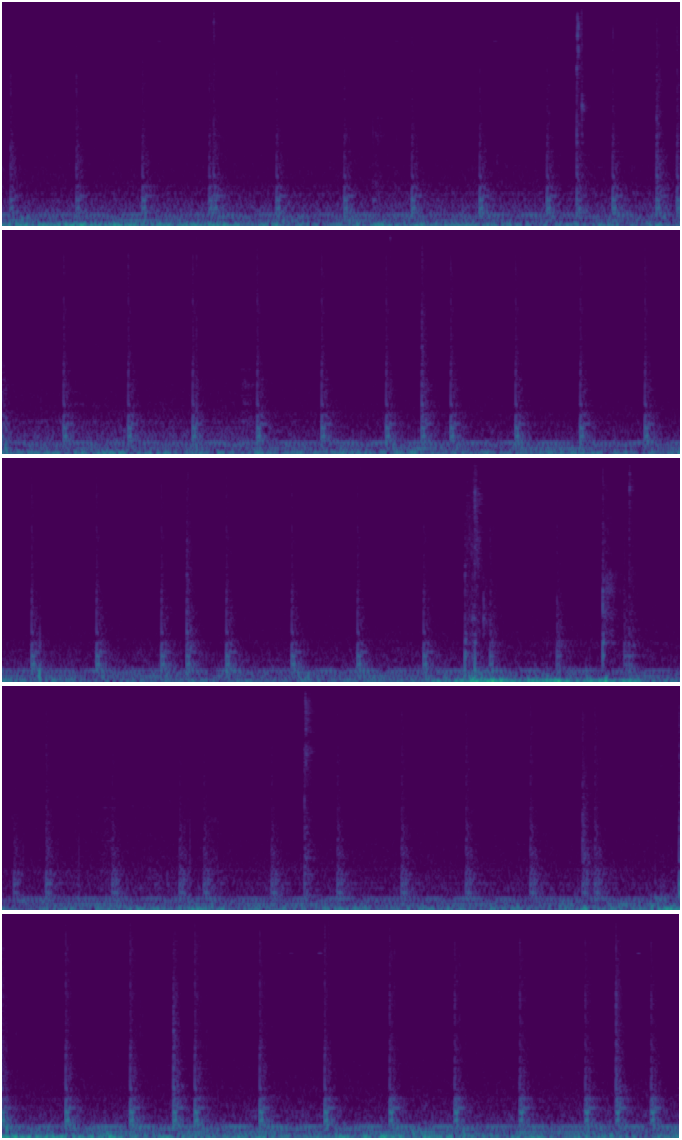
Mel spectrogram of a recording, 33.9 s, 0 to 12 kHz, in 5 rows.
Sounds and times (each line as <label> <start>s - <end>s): shower dripping water 4.8s - 6.8s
